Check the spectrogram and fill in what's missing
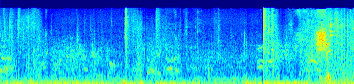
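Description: Tank cannon shots boom in War Thunder amid steady engine rumble and clanking mechanisms, with a couple of sharp blasts standing out over the continuous battlefield din.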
